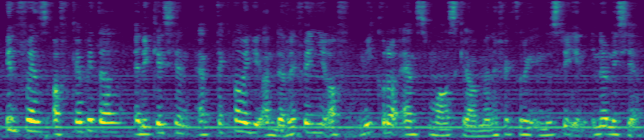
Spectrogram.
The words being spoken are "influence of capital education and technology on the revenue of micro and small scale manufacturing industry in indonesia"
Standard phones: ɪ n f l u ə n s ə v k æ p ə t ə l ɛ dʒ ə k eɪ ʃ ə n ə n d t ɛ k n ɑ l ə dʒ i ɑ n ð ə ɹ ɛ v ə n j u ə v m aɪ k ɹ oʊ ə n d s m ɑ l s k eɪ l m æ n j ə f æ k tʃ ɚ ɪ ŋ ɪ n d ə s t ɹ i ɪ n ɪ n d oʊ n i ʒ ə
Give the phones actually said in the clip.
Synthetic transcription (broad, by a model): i n f l u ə n s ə f k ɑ p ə t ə l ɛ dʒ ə k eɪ s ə n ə n t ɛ k n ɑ l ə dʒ i ɑ n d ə ɹ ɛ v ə n j u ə f m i k ɹ oʊ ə n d s m ɑ l s k eɪ l m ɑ n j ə f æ k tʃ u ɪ ŋ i n d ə s t ɹ i ɪ n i n d oʊ n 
